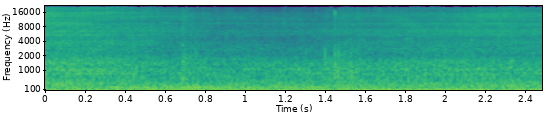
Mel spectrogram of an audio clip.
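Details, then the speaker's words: Ford F-100 first start after a tune-up with new plugs and wires; started right away: deep, steady, even idle rumble with no ticking, clicking or hunting, not smoking, though it smells of gas. "oh it started right away oh it sounds really smooth"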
